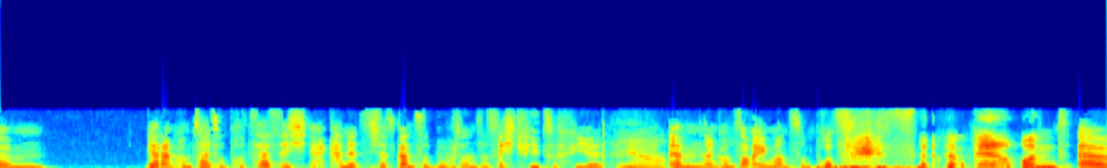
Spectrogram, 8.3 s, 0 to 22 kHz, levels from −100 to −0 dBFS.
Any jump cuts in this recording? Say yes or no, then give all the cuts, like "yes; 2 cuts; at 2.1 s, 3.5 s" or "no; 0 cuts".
yes; 3 cuts; at 1.6 s, 2.3 s, 3.7 s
